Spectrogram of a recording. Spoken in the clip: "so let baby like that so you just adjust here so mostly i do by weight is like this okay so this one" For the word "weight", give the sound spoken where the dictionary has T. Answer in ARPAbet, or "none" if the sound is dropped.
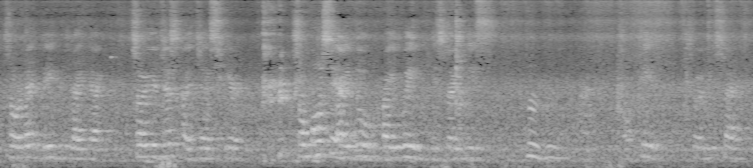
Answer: none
